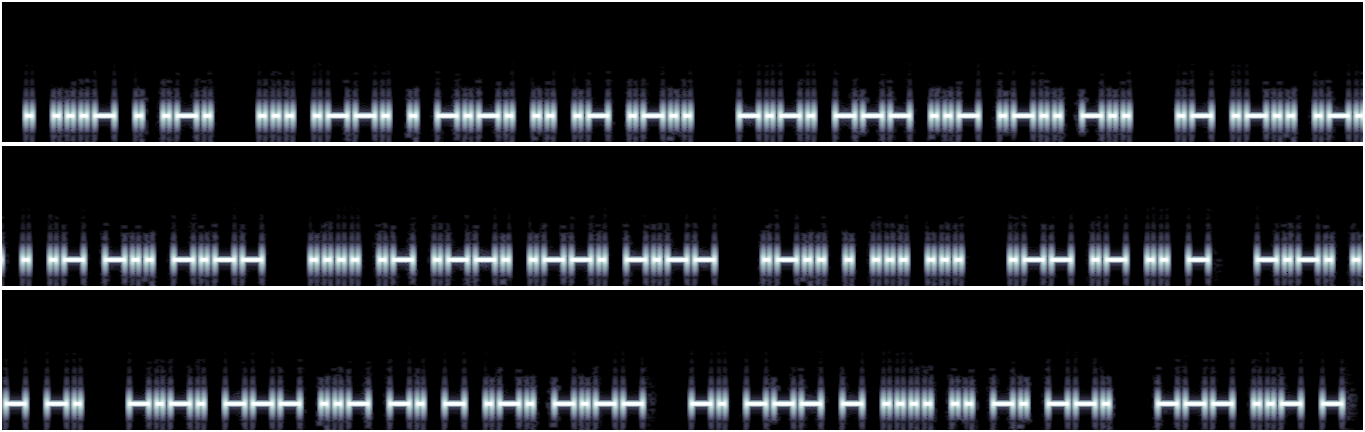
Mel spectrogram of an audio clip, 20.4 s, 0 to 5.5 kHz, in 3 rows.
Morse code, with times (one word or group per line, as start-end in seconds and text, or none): 0.1-1.0 EVER
1.3-3.4 SPECIAL
3.7-5.6 COULD
5.9-8.1 ALREADY
8.3-10.4 HAPPY
10.6-11.6 LESS
11.8-12.8 WAIT
13.1-14.0 CAN
14.2-16.8 COUNTRY
17.1-19.1 NOTHING
19.4-20.3 OUT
